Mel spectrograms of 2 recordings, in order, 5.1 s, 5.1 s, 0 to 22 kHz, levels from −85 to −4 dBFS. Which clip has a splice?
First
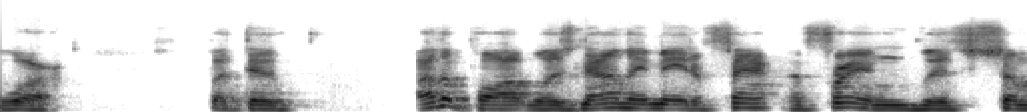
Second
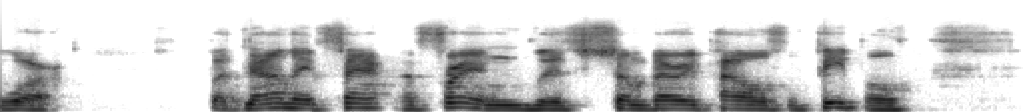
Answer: second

